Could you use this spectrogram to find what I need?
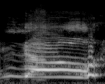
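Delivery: high, loud no with a crack of laughter; shouted no. Retold or imitated. Seeing Chase die, a loud shocked no. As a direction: yell no at the death. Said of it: "I was like".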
